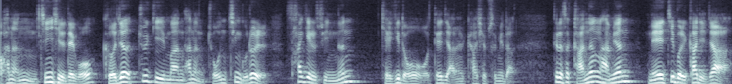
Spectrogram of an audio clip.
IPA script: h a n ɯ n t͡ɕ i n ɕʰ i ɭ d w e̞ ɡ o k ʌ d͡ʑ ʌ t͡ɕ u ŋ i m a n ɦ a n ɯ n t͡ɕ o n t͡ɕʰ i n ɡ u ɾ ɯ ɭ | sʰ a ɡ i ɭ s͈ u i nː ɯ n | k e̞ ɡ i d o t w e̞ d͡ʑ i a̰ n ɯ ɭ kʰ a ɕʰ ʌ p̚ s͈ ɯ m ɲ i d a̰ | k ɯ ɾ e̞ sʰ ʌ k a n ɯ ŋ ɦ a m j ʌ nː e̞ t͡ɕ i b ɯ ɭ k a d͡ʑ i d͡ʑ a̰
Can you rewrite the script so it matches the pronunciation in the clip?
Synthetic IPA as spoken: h a n ɯ n t͡ɕ i n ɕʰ i ɭ d w e̞ ɡ o k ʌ d͡ʑ ʌ t͡ɕ u ɡ i m a n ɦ a n ɯ n t͡ɕ o n t͡ɕʰ i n ɡ u ɾ ɯ ɭ | sʰ a ɡ i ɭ s͈ u i nː ɯ n | k e̞ ɡ i d o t w e̞ d͡ʑ i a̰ n ɯ ɭ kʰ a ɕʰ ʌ p̚ s͈ ɯ m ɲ i d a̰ | k ɯ ɾ e̞ sʰ ʌ k a n ɯ ŋ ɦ a m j ʌ nː e̞ t͡ɕ i b ɯ ɭ k a d͡ʑ i d͡ʑ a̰

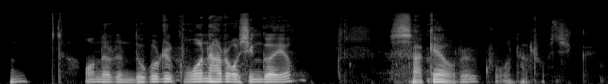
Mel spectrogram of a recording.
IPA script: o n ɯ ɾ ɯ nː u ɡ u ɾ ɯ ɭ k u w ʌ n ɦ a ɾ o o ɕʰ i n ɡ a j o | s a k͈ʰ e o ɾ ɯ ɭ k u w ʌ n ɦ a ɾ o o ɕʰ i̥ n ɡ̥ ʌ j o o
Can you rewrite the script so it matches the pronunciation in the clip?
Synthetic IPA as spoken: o n ɯ ɾ ɯ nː u ɡ u ɾ ɯ ɭ k u w ʌ n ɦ a ɾ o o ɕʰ i n ɡ ʌ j o | s a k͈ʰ e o ɾ ɯ ɭ k u w ʌ n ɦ a ɾ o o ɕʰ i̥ n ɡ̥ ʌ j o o

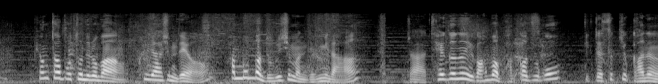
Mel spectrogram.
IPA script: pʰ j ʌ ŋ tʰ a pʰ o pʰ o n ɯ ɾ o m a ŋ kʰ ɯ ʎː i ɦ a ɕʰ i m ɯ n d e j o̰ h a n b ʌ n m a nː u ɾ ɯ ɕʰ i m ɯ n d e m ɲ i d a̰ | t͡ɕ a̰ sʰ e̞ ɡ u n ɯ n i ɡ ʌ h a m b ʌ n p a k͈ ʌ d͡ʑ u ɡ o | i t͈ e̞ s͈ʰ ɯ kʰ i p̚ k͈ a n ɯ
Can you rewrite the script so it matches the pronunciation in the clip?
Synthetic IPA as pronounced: pʰ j ʌ ŋ tʰ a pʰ o tʰ o n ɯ ɾ o m a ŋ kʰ ɯ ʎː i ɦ a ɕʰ i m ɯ n d e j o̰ h a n b ʌ n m a nː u ɾ ɯ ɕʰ i m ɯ n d e m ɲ i d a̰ | t͡ɕ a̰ tʰ e̞ ɡ ɯ n ɯ n i ɡ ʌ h a m b ʌ n p a k͈ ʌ d͡ʑ u ɡ o | i t͈ e̞ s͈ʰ ɯ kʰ i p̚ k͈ a n ɯ

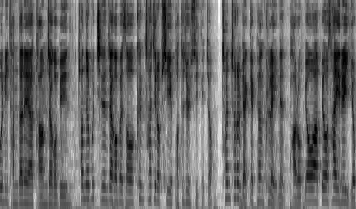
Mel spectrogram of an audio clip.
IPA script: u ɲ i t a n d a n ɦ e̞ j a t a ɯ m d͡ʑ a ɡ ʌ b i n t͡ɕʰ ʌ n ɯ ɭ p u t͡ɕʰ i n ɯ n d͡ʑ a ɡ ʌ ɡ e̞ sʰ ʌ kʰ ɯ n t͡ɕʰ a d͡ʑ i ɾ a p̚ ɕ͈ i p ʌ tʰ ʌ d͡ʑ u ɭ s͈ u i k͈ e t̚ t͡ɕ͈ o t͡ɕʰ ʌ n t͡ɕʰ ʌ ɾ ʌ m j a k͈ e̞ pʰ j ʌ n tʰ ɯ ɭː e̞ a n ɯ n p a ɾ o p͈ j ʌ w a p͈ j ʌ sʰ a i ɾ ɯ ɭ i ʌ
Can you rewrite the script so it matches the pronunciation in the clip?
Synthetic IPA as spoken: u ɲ i t a n d a n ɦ e̞ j a t a ɯ m d͡ʑ a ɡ ʌ b i n t͡ɕʰ ʌ n ɯ ɭ p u t͡ɕʰ i n ɯ n d͡ʑ a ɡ ʌ b e̞ sʰ ʌ kʰ ɯ n t͡ɕʰ a d͡ʑ i ɾ ʌ p̚ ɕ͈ i p ʌ tʰ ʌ d͡ʑ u ɭ s͈ u i k͈ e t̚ t͡ɕ͈ o t͡ɕʰ ʌ n t͡ɕʰ ʌ ɾ ʌ m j a k͈ e̞ pʰ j ʌ n kʰ ɯ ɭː e̞ i n ɯ n p a ɾ o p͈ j ʌ w a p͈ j ʌ sʰ a i ɾ ɯ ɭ i ʌ

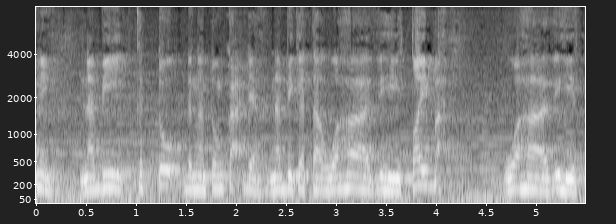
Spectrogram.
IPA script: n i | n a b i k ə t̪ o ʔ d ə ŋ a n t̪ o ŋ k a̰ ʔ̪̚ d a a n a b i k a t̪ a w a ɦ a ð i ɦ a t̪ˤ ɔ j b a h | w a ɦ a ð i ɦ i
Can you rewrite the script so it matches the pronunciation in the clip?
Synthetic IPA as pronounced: n i | n a b i k ə t̪ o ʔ d ə ŋ a n t̪ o ŋ k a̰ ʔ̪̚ d i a n a b i k a t̪ a w a ɦ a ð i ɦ i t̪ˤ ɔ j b a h | w a ɦ a ð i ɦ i

